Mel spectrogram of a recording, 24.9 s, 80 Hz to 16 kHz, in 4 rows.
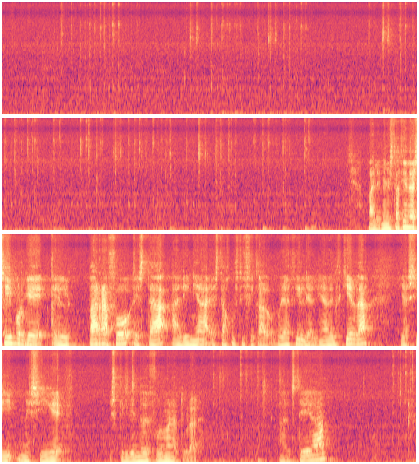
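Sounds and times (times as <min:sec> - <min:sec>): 
low hum: 0:00.0 - 0:24.8
rapid typing on a computer keyboard: 0:00.9 - 0:02.0, 0:02.8 - 0:04.6, 0:05.6 - 0:10.9, 0:21.8 - 0:23.2, 0:24.5 - 0:24.8
speech: 0:11.7 - 0:21.7, 0:22.9 - 0:23.7.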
